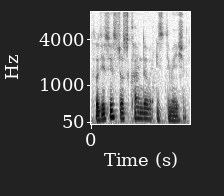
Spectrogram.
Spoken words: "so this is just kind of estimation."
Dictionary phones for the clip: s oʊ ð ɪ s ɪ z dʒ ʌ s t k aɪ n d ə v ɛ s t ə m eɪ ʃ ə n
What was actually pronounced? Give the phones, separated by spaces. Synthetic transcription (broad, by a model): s oʊ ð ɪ s ɪ z dʒ ʌ s t k aɪ n d ə v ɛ s t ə m eɪ ʃ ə n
